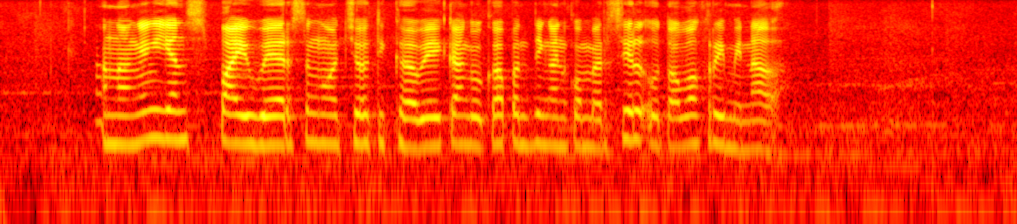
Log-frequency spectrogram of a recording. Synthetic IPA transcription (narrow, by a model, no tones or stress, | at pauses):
ʔanaŋɪŋjənspajwɛrsəŋɔd̥ʒ̥ɔ̤d̪̥i̤ɡ̥ä̤wekaŋɡokəpənt̪iŋankomɛrsɪlʔut̪ɔwɔkɾiminal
